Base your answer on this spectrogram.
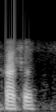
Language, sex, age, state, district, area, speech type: Kannada, male, 45-60, Karnataka, Chikkaballapur, urban, conversation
